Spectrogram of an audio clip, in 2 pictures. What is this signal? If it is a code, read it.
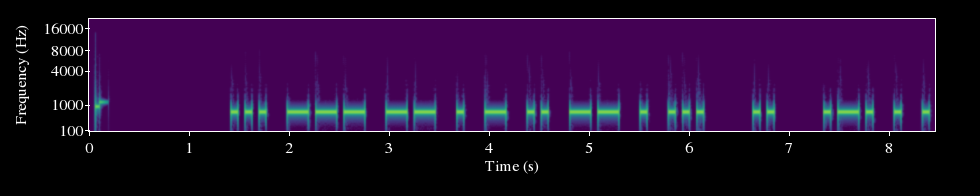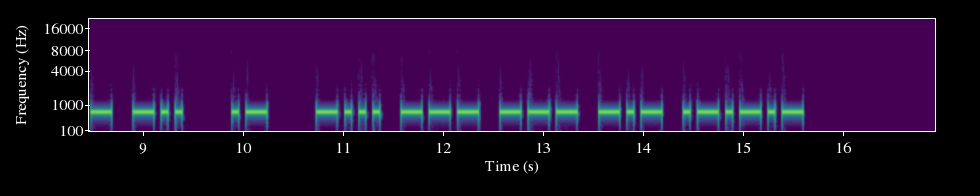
Morse code, heard as a keyed tone, about 17 wpm, 700 Hz. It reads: SOMETIMES I READ A BOOK.
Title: Sentences from Top 1000 Words - Review Part 3 - 17wpm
